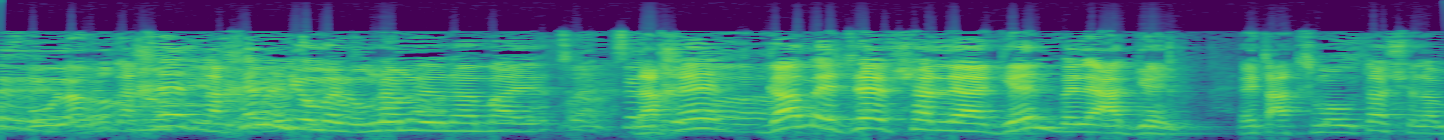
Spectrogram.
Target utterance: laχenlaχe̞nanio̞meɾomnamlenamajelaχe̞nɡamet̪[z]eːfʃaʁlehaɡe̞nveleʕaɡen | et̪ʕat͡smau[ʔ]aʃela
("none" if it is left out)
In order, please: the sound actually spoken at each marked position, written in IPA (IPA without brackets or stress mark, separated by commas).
z, t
